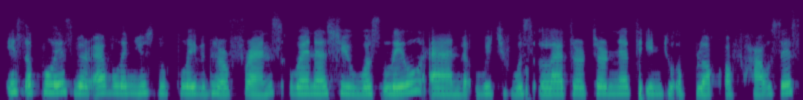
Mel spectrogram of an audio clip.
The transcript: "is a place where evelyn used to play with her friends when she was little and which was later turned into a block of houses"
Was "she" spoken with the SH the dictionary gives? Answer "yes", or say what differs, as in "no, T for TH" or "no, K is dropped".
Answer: yes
